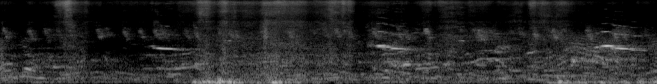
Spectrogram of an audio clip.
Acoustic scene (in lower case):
residential area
